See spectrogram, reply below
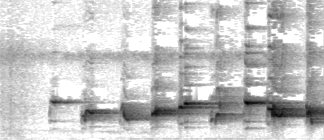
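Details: Female yellow-vented bulbul in full voice, a call said to set males answering; a thin opening whistle leads into a fast, jumbled series of bright, rolling notes repeated several times a second.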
